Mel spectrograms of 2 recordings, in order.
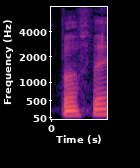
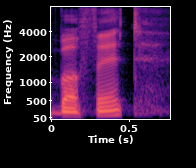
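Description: First: The final T sound is left silent. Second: The final T sound is pronounced. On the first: The speaker calls it right. "It's buffet" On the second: The speaker calls it wrong. "It's not buffet"

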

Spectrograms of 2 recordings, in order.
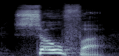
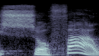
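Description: First: The word is pronounced the English way. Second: The word is pronounced the Spanish way. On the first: The speaker calls it right. "we say sofa" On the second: The speaker calls it wrong. "we don't say sofá"

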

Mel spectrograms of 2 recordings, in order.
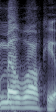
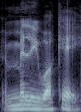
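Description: First: The word is pronounced the ordinary, everyday way. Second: The word is pronounced in an unusual, imitated way.

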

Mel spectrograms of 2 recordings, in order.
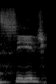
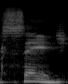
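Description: First: The vowel sounds like the 'ee' in 'siege'. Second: The vowel sounds like the 'a' in 'sage'. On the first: The speaker calls it right. "you said Siege correctly" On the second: The speaker calls it wrong. "you just decide that you're going to say, like, Sage"

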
